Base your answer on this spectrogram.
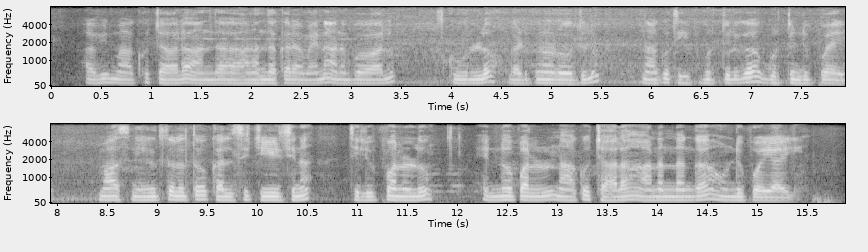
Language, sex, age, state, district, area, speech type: Telugu, male, 18-30, Telangana, Karimnagar, rural, spontaneous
